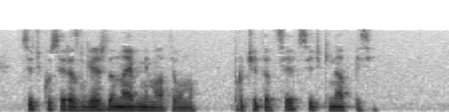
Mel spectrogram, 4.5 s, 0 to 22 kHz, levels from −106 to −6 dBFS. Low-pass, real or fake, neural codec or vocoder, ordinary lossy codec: 7.2 kHz; real; none; AAC, 48 kbps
